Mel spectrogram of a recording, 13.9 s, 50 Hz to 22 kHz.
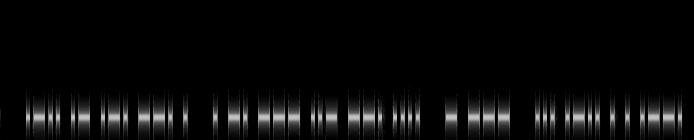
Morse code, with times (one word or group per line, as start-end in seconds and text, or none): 0.5-3.7 LARGE
4.3-8.4 ENOUGH
8.9-10.2 TO
10.7-13.6 SLEEP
